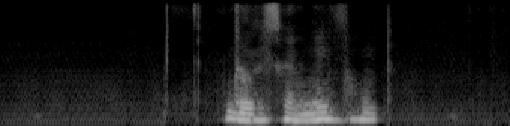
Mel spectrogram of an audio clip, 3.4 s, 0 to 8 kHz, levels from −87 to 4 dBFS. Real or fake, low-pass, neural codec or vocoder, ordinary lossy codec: fake; 7.2 kHz; codec, 16 kHz, 1 kbps, FreqCodec, smaller model; none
